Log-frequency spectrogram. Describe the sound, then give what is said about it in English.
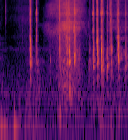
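Typing on a computer keyboard: quick bursts of light plastic key clicks, a short run, a brief pause, then a faster, denser flurry of taps near the end. “Sorry, I'm typing this.”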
